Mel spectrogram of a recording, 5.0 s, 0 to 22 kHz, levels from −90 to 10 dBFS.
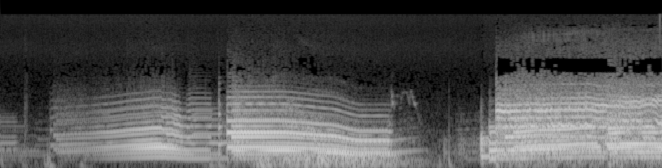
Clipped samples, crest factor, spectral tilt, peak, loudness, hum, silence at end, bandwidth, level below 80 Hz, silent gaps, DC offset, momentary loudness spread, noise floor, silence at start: under 0.1%; 12 dB; -6.5 dB/octave; -2 dBFS; -12 LUFS; none; 0 s; 15.5 kHz; -38 dBFS; none; under 0.1%; 18 LU; -39 dBFS; 0 s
